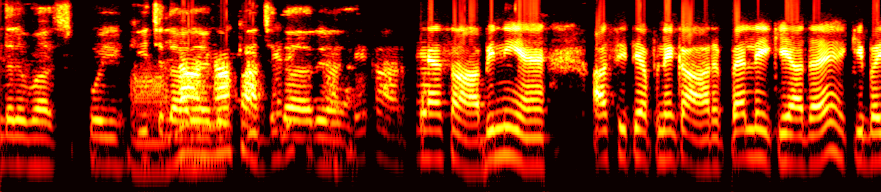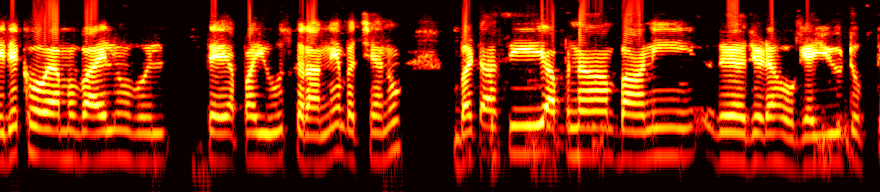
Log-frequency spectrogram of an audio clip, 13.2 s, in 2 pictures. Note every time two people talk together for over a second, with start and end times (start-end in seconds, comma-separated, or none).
1.0-2.7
